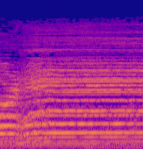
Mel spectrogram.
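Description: A man and three women singing a gospel song together through microphones, holding one long note from about half a second in.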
